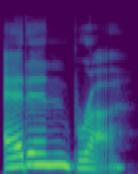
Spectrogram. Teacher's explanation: 3 syllables with the burr collapsing to bruh.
